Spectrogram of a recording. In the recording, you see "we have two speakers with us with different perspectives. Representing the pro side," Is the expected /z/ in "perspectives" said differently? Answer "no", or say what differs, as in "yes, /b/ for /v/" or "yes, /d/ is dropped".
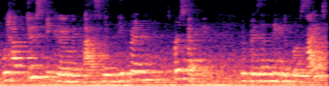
yes, /z/ is dropped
